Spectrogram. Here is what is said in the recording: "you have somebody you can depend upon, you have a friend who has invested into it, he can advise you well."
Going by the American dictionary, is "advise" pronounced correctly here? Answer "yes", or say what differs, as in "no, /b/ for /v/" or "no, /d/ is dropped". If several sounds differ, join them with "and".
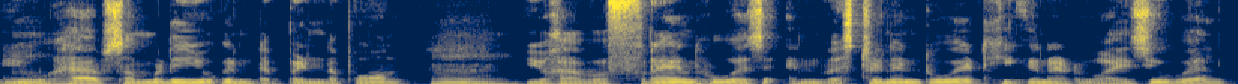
yes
